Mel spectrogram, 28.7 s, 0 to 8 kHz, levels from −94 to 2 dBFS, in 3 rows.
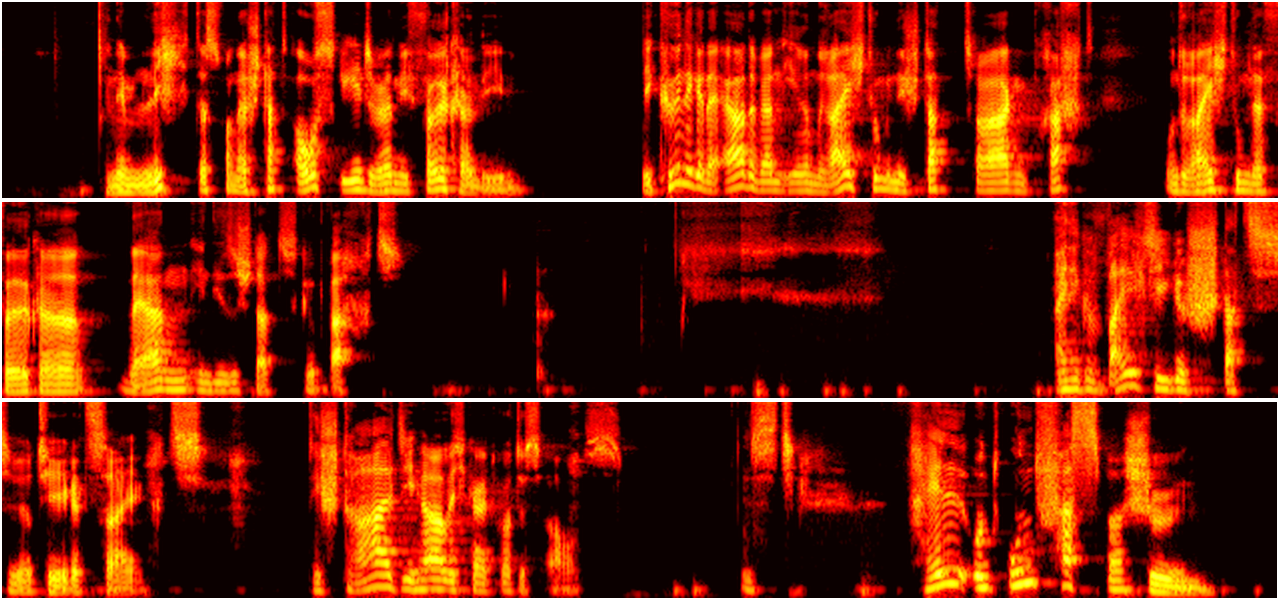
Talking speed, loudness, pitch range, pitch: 105 wpm, -23 LUFS, 120-145 Hz, 130 Hz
